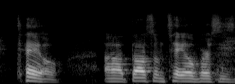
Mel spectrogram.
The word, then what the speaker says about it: Teo: say his name right everybody says Tio but exactly tail uh thoughts on tail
